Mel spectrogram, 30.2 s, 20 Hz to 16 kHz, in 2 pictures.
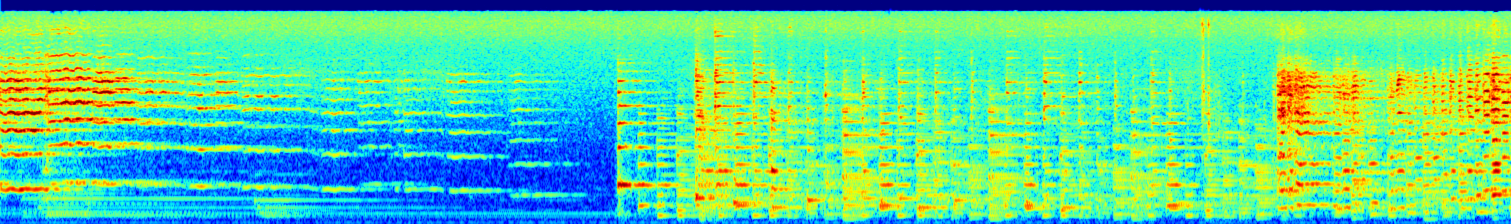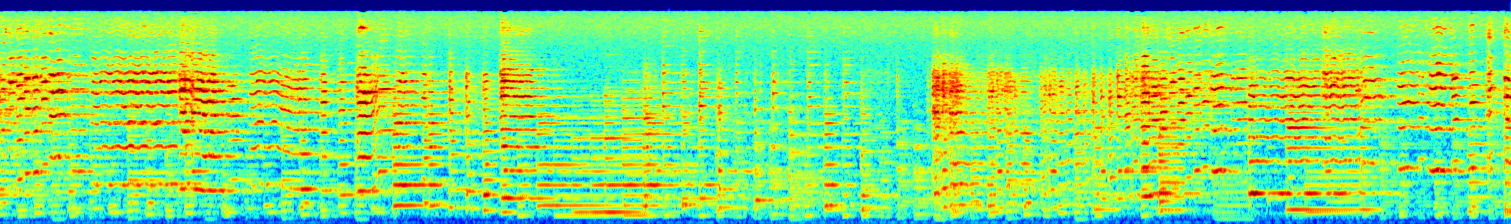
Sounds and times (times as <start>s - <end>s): Violin, fiddle: 0.0s - 30.2s.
